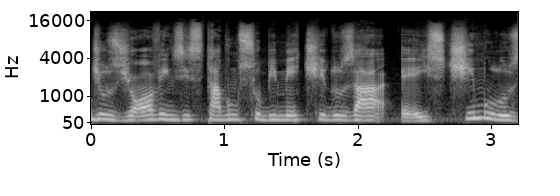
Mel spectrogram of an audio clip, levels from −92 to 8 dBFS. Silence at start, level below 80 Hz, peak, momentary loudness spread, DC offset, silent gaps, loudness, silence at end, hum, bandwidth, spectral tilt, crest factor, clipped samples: 0 s; -62 dBFS; 0 dBFS; 5 LU; under 0.1%; none; -17 LUFS; 0 s; none; 15.5 kHz; -3 dB/octave; 18 dB; under 0.1%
